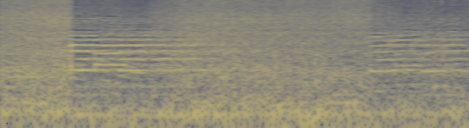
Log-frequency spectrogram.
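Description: A loud two-tone ambulance klaxon siren blares continuously over road traffic noise, its harsh horn-like tones cycling back and forth, sustained throughout, as the ambulance carries a rider away down a mountain during the Tour de France.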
